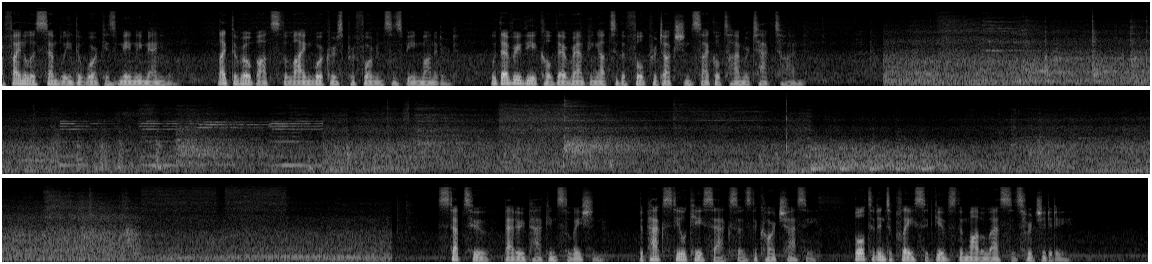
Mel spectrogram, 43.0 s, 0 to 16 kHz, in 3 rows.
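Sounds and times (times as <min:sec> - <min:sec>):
hissing air: 0:30.4 - 0:32.3.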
